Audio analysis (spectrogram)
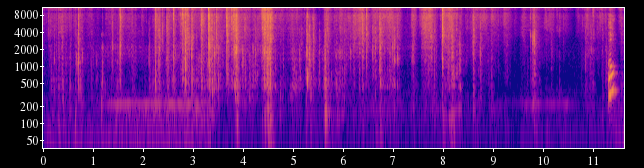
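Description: Paper envelope being torn open and handled, with crinkling, rustling and tearing bursts over several seconds, under faint intermittent talk.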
